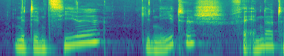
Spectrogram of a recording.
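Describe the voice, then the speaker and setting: A man speaks in a somewhat breathy, dark, mellow tone. His pitch swings very widely. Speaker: teacher and podcast host. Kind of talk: casual science chat.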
